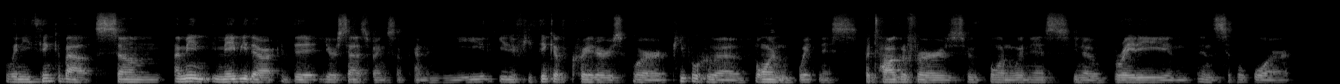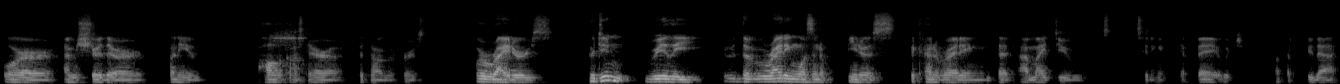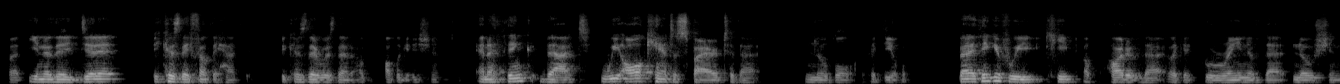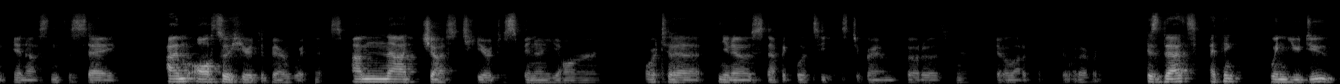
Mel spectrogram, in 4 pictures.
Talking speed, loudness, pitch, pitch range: 195 wpm, -33 LUFS, 110 Hz, 105-120 Hz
